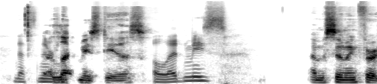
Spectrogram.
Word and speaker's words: Aledmys: Aldemus? Aledmys Diaz.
